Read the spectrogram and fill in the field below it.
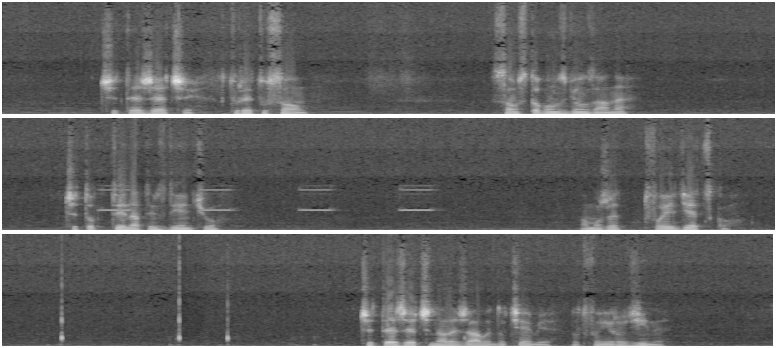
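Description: A man speaks nearby in short bursts.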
